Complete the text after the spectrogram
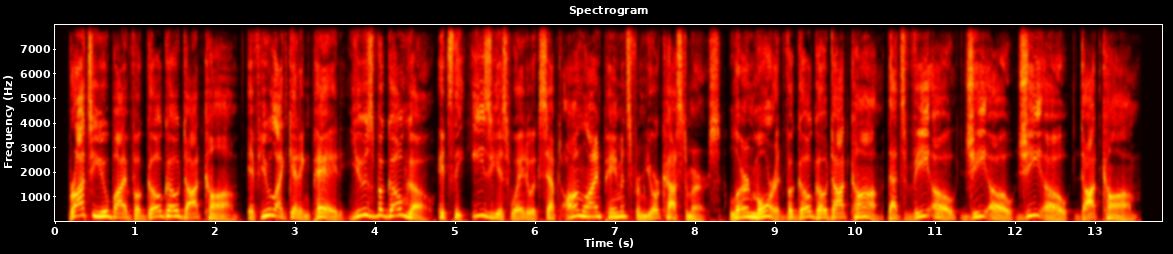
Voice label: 10 sec spot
